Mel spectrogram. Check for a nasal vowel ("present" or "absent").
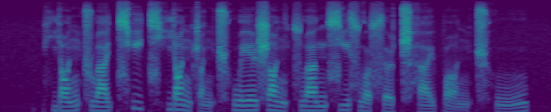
absent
